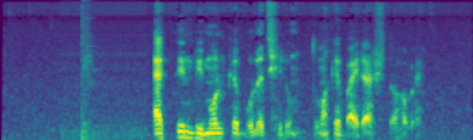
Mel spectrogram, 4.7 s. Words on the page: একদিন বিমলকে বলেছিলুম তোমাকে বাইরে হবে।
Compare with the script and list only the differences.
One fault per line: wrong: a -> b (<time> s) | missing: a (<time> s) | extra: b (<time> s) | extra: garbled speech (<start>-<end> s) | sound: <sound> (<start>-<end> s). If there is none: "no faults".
sound: thud (0.8-1.1 s)
extra: আসতে (3.7 s)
